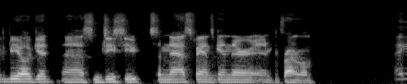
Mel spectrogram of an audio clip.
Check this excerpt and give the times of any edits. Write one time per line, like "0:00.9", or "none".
0:02.1
0:02.7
